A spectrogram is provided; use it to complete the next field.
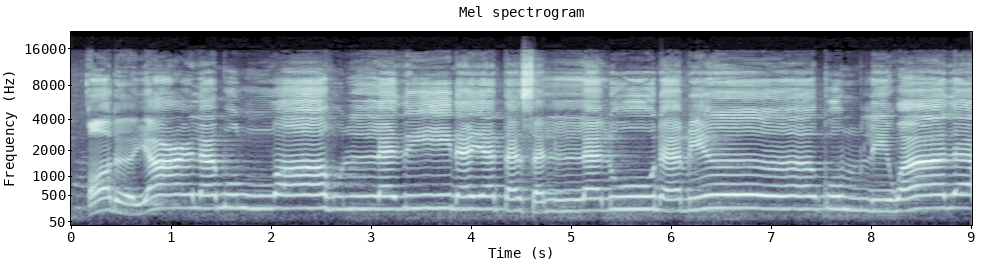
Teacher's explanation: دو زبر کی تنوین کو وقف کی حالت میں الف مدہ سے تبدیل کر کے پڑھیں گے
